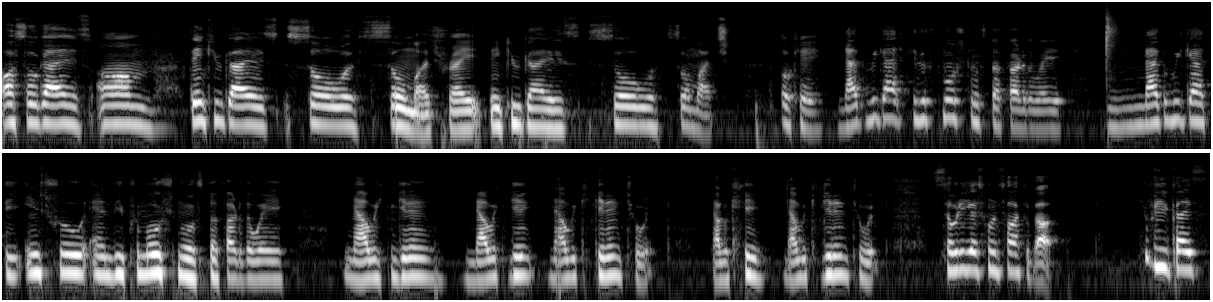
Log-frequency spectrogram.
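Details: Man who reports a speech impediment causing him to stutter and trip over his words, with repeated phrases in this stretch; stuttering.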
